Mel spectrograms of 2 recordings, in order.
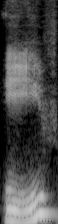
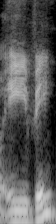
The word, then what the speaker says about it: Eevee: So we've got an immediate benefit of using Eve or Eevee, depending on how you want to pronounce it, throughout our workflow.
